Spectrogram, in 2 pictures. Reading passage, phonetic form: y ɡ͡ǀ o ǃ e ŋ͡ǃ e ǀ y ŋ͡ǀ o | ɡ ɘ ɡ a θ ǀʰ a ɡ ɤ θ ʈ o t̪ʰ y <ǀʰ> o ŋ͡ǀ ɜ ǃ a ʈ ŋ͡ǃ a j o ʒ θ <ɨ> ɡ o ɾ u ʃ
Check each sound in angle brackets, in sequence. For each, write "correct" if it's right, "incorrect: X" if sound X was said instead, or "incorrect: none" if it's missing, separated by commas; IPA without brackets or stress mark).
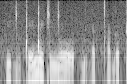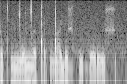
incorrect: ŋ͡ǀ, incorrect: y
